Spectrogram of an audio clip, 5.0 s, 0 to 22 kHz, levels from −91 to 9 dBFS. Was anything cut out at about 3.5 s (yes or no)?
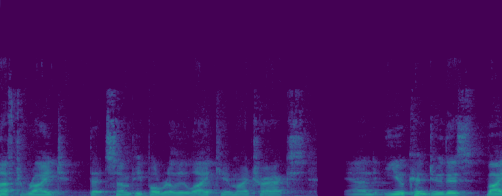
yes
